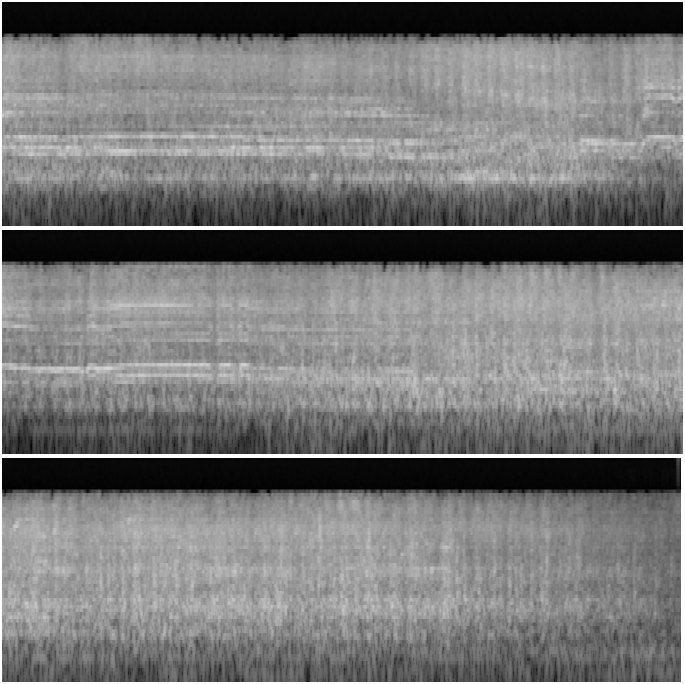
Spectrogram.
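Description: A train enters a tunnel: loud whistle tones wail and bend over the rumbling wheels, then give way to a dense, steady roar that fills the remaining seconds. No one speaks.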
